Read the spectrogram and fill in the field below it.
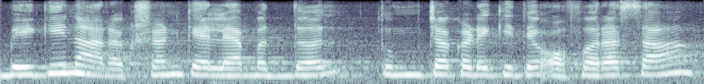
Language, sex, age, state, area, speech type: Goan Konkani, female, 45-60, Maharashtra, urban, spontaneous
